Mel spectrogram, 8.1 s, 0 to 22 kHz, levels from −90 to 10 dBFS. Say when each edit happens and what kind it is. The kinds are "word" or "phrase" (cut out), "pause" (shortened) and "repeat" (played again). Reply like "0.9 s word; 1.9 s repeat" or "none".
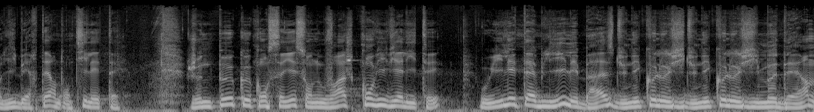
6.8 s repeat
